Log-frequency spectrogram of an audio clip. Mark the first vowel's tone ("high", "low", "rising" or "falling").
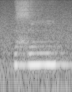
high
